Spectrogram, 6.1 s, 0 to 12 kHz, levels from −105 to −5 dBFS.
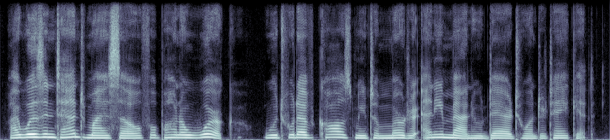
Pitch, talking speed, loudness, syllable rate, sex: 215 Hz, 205 wpm, -19 LUFS, 5.7 syllables/s, female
